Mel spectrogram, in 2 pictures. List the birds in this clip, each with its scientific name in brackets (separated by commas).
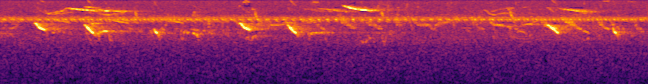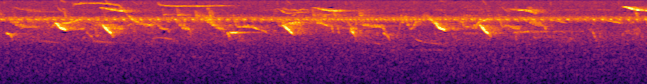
Southern Black-Flycatcher (Melaenornis pammelaina)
